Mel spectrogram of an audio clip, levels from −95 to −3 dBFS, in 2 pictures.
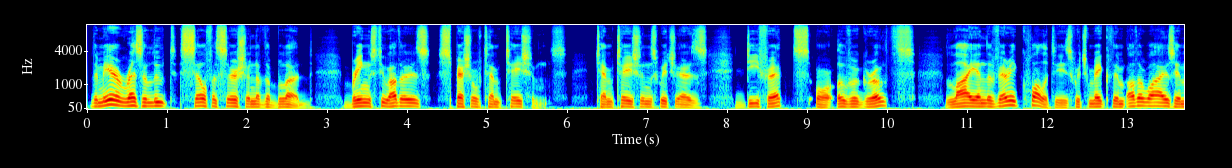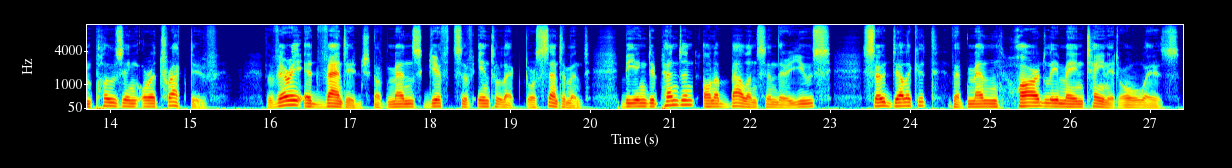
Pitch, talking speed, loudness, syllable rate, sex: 110 Hz, 125 wpm, -19 LUFS, 4.2 syllables/s, male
